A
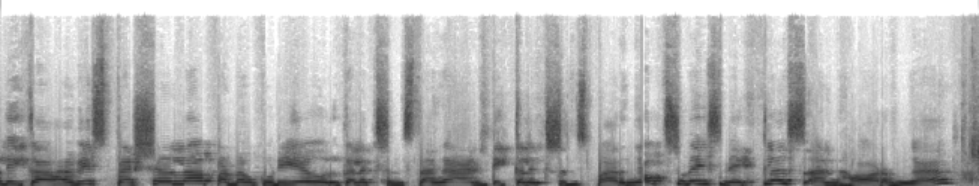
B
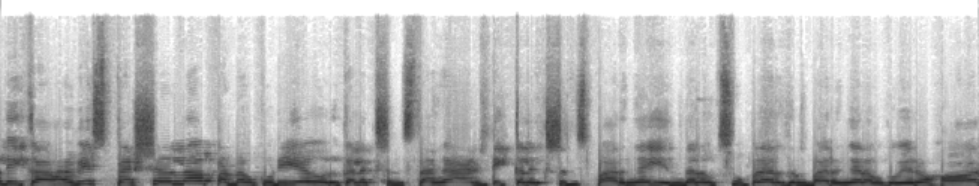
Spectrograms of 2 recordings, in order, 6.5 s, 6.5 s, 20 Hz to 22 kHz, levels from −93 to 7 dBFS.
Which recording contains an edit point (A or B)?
A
